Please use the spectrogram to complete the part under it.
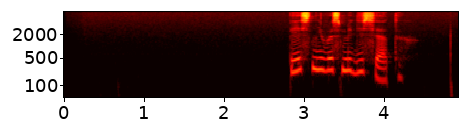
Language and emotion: Russian, neutral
